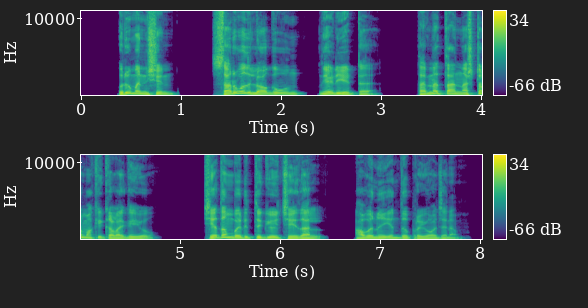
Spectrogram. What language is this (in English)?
Malayalam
